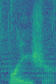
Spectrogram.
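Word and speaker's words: braziers: It's braier.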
